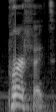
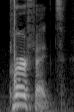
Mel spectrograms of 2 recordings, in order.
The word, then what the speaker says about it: perfect: Atenção na pronúncia dessa palavra. Perfect. Escuta aí muita gente falando perfect. Principalmente que joga Mortal Kombat, né? Ah, ganha de perfect. Street Fighter, ganha de perfect. Não é perfect, ok? Perfect.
